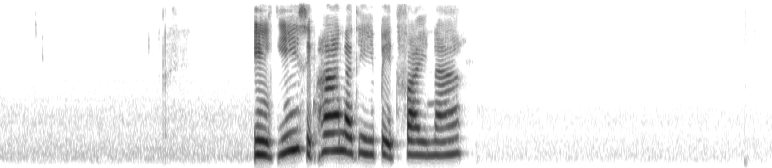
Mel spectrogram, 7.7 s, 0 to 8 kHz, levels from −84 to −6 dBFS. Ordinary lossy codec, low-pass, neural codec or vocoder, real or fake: none; 7.2 kHz; none; real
